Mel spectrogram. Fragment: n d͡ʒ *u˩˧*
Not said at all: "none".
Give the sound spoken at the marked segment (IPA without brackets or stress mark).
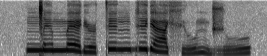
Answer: u˩˧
